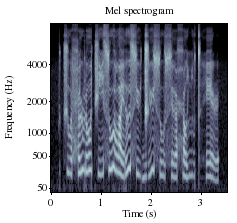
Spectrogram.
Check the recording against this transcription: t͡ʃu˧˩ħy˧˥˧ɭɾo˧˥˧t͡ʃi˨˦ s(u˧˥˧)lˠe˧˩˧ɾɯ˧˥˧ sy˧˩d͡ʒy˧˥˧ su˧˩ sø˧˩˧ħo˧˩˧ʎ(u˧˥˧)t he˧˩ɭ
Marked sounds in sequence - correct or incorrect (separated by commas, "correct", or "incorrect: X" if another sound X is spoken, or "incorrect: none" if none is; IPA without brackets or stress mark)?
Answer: correct, incorrect: u˧˩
